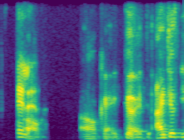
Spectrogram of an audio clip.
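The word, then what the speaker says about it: Hélène: Okay, so the French way to say my name is Helene. And the way to remember about it is like the letter L and the letter N. Helene.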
